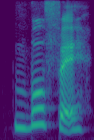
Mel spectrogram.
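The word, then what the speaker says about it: buffet: मतलब होता है सीटी एक और एग्जांपल देखिए बुफे बुफे में लास्ट में टी आ रहा है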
